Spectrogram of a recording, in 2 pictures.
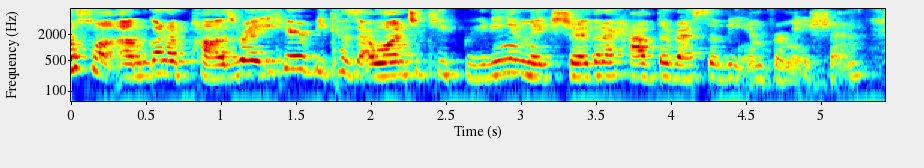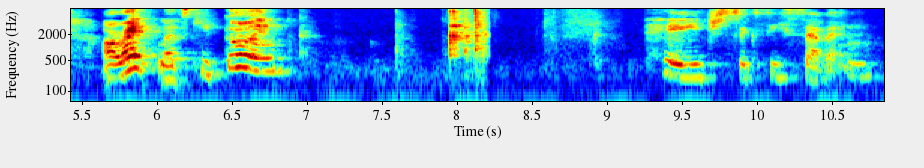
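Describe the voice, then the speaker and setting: A woman teacher reading a storybook aloud to young children, with animated call-and-response prompts. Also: fairly high pitch, reverberant. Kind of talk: read-aloud lesson for children.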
